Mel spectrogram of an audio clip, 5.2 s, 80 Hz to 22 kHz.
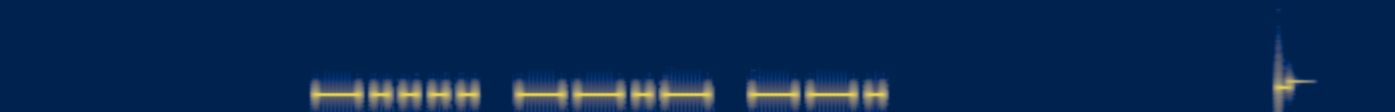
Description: Morse code, heard as a keyed tone, about 22 wpm, 700 Hz. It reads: 6QG
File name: practice / 22wpm / Three Letter-Number Combinations - 22wpm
